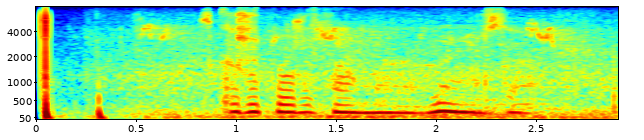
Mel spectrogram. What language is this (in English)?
Russian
